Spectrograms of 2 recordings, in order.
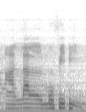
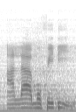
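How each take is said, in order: First: An 'l' sound is heard after 'ala'. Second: No 'l' sound is heard after 'ala'. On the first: The speaker calls it right. "bukan alal mufidi" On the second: The speaker calls it wrong. "tidak men, menampakkan bacaan alif al"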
